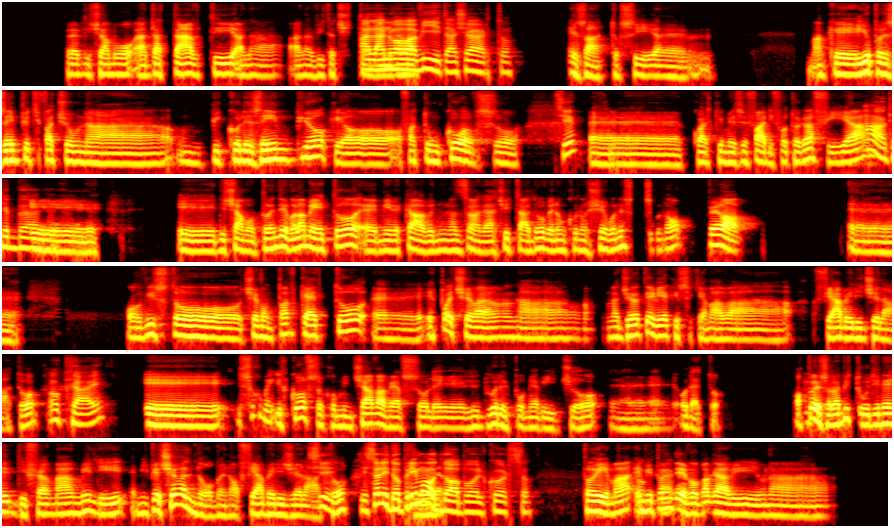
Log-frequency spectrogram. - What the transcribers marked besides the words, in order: other background noise; tapping
- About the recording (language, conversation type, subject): Italian, podcast, Come si supera la solitudine in città, secondo te?
- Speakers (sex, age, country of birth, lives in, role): male, 20-24, Romania, Romania, host; male, 45-49, Italy, Italy, guest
